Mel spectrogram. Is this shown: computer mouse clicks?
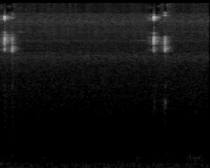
yes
